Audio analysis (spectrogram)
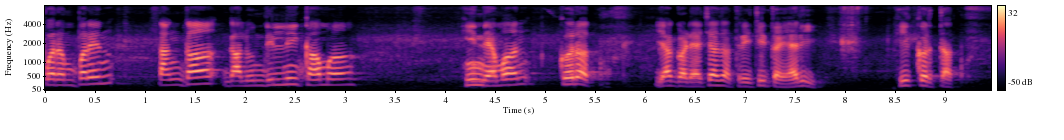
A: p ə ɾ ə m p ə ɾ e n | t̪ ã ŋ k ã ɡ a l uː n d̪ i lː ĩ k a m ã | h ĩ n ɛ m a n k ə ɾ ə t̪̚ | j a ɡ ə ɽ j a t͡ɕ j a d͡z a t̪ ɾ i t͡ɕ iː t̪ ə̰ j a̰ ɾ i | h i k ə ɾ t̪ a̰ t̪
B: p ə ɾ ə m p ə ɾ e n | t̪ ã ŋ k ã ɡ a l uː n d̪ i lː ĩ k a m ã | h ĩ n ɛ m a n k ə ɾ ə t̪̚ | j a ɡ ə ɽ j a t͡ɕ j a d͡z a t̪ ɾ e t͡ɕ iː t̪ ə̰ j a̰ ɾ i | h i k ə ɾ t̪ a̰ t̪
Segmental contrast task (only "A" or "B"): B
